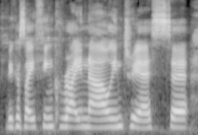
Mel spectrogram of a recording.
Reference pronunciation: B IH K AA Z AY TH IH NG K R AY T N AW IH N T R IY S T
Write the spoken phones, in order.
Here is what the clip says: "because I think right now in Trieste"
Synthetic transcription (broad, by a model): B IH K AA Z AY TH IH NG K R AY T N AW IH N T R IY S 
